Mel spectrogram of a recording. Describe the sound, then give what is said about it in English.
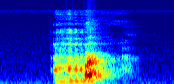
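A single deep, drawn-out bark from a dog named Haley, barking because somebody is outside, lasting under a second, with nothing else around it before or after. “My dog's barking because there's somebody outside.”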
